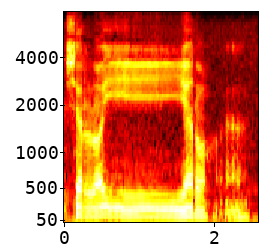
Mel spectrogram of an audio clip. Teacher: huruf nun mati dileburkan dengan dengung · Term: Idgham Bighunnah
